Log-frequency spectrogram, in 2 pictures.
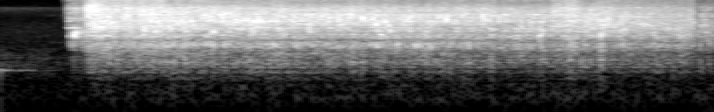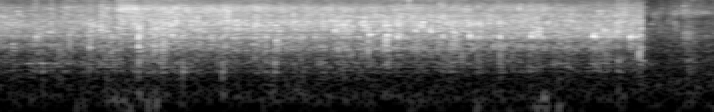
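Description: Fish frying in hot oil for a Bengali Lilentika fish curry with aubergine, potato and green tomato, a loud, steady, close sizzle that starts suddenly, holds for about ten seconds, then cuts off.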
